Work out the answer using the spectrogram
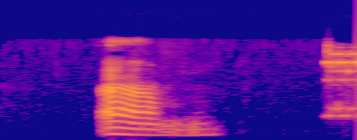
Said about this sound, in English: Oh my god, I'm so sorry. I thought I unplugged the phone, but I guess it just didn't work.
